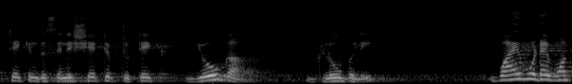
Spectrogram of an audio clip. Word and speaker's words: yoga: it so you know yoga the very word we pronounce it in English yoga yog it all comes from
